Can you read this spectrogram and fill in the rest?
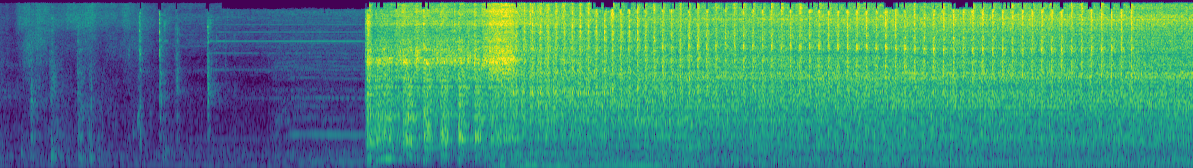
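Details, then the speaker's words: UAZ Patriot petrol engine on cold start: hard, fast metallic clatter from the hydraulic lifters over the idle, quieting quickly and returning as the engine warms; low oil pressure suspected, to be measured. "мы сейчас заводим автомобиль наслаждаемся стуком гидрокомпенсаторов"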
